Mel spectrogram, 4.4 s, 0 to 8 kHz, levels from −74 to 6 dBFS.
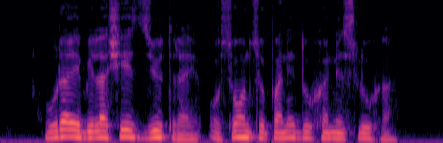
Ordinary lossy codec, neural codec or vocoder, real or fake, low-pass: none; codec, 16 kHz, 16 kbps, FunCodec, trained on Chinese and English, 50 frames a second; fake; none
